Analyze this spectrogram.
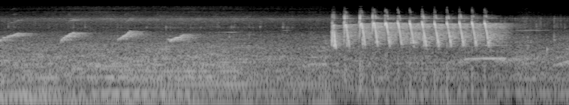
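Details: Prenjak-type prinia from an East Java phone recording mix: four soft rising whistled notes, then a fast burst of about twelve sharp high ticks.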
